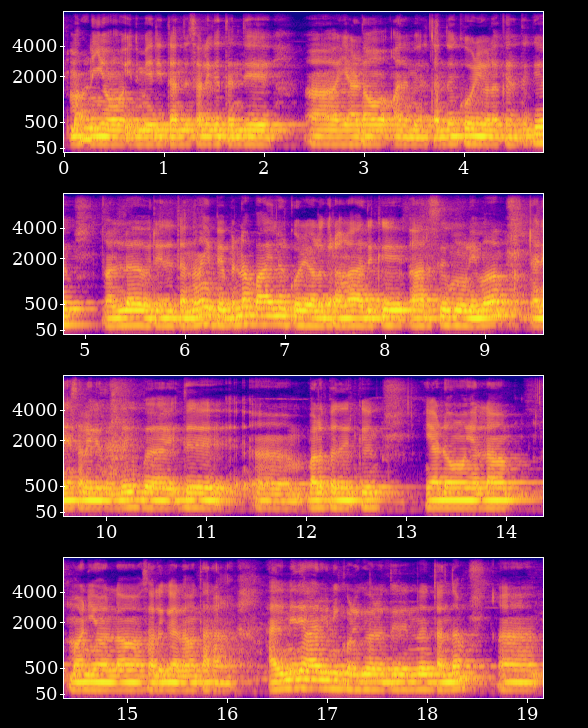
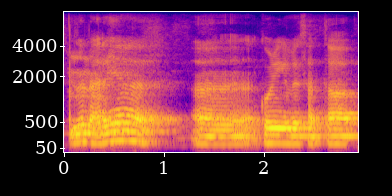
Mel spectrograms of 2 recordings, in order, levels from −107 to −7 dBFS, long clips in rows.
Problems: background sounds at intervals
